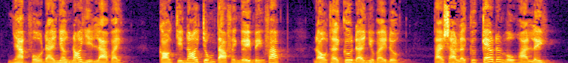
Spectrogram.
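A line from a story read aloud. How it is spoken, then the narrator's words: Startled, irritable snap. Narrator (Vietnamese): Khấu Lẫm sửng sốt, nhíu mày gắt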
